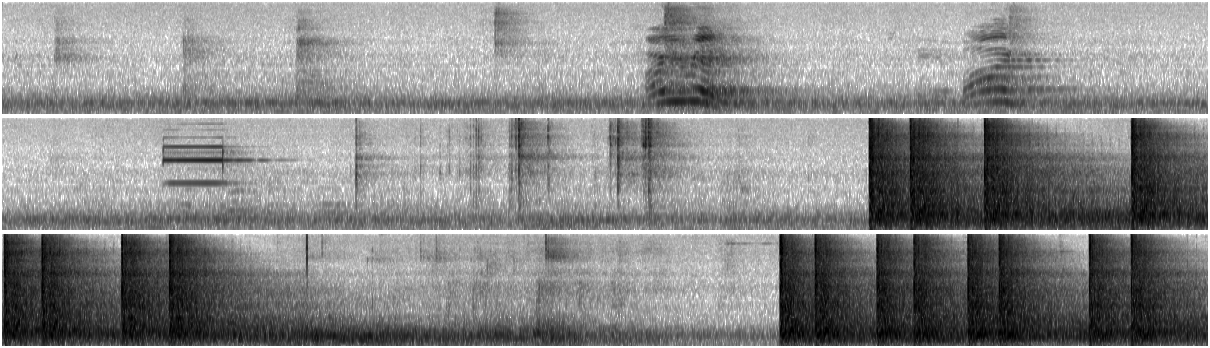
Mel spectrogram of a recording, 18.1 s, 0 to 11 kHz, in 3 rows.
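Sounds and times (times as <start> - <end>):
pistol shots: 10.4 - 13.2, 15.9 - 18.0.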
